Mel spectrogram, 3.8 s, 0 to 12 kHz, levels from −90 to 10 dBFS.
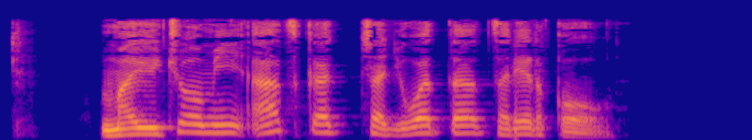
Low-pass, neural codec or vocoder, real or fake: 7.2 kHz; none; real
